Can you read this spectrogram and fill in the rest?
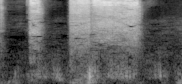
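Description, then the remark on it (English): Spray paint hisses from an aerosol can onto a car in two bursts, a short puff followed by a longer sustained spray, fairly loud with no talking. “Yeah, he didn't really take into account what he was going to spray paint on his dad's car, so he drew an X and then a smiley face.”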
